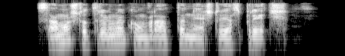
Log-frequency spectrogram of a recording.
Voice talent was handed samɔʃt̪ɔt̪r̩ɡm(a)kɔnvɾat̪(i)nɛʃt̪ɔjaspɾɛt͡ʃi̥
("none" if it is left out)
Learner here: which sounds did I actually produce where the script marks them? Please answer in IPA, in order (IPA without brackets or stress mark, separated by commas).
ɛ, a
